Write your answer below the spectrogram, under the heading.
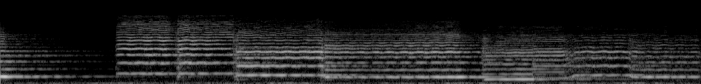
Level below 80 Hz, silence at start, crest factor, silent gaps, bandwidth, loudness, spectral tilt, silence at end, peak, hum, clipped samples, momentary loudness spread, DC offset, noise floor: -54 dBFS; 0 s; 18 dB; none; 10.5 kHz; -28 LUFS; -2.5 dB/octave; 0 s; -12 dBFS; none; under 0.1%; 9 LU; under 0.1%; -50 dBFS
